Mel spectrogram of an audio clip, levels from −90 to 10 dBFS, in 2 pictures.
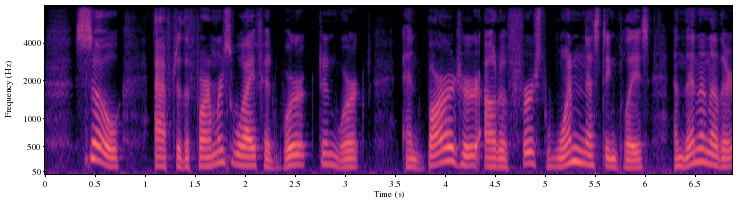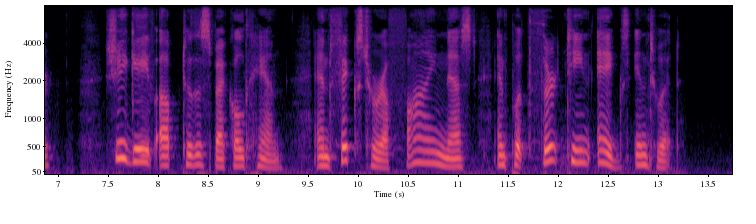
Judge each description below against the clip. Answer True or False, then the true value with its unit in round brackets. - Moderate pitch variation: True (4.9 semitones)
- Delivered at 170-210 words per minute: True (175 wpm)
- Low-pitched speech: False (165 Hz)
